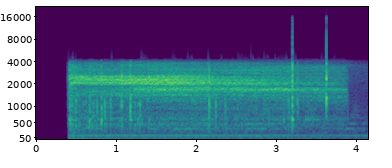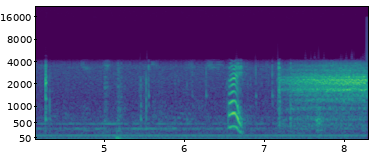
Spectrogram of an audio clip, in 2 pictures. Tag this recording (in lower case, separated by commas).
speech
